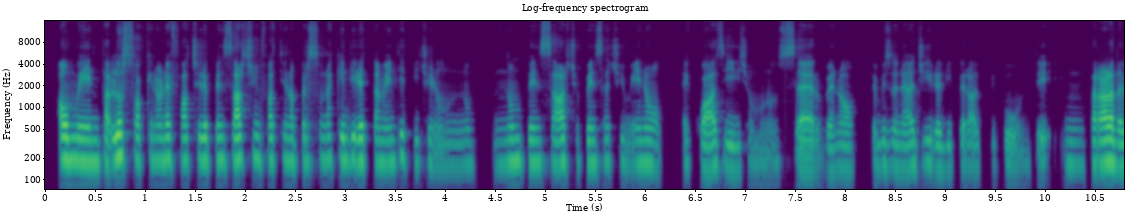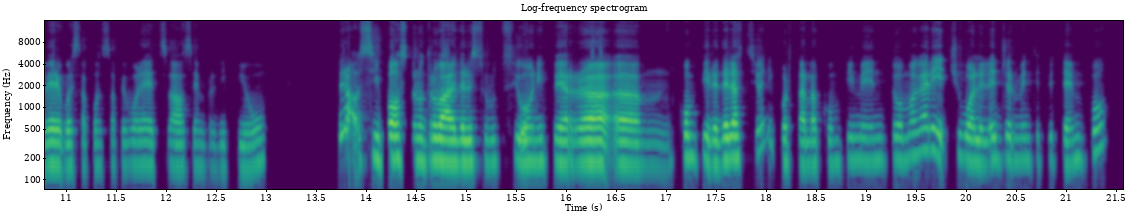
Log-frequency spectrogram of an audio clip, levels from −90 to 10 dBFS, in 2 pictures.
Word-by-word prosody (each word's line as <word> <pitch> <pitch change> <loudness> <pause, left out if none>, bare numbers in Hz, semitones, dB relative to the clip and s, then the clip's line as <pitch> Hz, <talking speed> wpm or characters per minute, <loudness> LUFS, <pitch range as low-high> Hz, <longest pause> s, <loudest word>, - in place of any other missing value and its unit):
aumenta 185 -2 +2
lo 205 - +7
so 210 -2 -5
che 195 - -13
non 190 0 -5
è 195 - 0
facile 190 0 -4
pensarci, 190 +1 0
infatti 190 0 -7
una 185 -1 -6
persona 195 +1 -10
che 195 - -3
direttamente 185 0 -3
ti 190 -4 -17
dice: 175 0 -14
"Non 160 0 -17
non 165 +1 -17 0.3
non 180 +2 -6
pensarci, 175 0 -4
o - - -24
pensaci 180 +1 -10
meno" 175 -3 -9 0.2
è - - -18
quasi 155 -1 -3
diciamo 145 -11 -18
non 85 - -21
serve 140 - -5
no. 145 0 -11
E - - -15
bisogna 160 -2 -10
agire 160 0 -8
lì 150 0 -13
per 80 - -11
altri 80 - -13
punti, 80 +1 -13
imparare 170 +1 +2
ad 175 - -1
avere 165 +1 +3
questa 160 0 -6
consapevolezza, 165 0 -8
sempre 155 -1 -16
di 150 0 -16
più. 150 +3 -8 0.7
Però 430 +2 +1
si 200 -3 -4
possono 195 -1 +5
trovare 185 -1 +8
delle 175 0 +5
soluzioni 180 0 -3
per, 175 -1 +2
uhm, 165 -3 +6
compiere 195 -3 -1
delle 190 +3 +8
azioni, 200 0 -3
portarle 175 -2 -2
a - - -9
compimento, 185 +2 -8
magari 245 +6 0
ci 215 - -14
vuole 185 -4 +2
leggermente 190 +1 -5
più 200 +1 -15
tempo 195 - -5
180 Hz, 175 wpm, -21 LUFS, 165-190 Hz, 0.7 s, trovare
